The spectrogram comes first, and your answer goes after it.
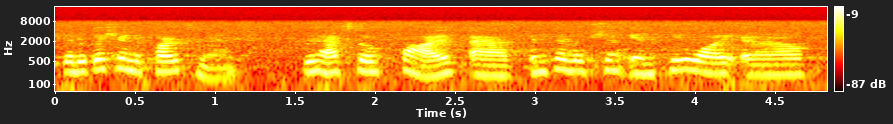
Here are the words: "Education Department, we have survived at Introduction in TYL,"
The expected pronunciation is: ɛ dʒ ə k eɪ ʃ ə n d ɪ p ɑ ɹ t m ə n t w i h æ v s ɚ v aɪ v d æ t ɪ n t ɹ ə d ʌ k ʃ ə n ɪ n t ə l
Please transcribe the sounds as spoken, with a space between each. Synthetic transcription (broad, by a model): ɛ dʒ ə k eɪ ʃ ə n d ɪ p ɑ ɹ t m ə n t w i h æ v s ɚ f aɪ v æ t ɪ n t ə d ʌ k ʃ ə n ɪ n t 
